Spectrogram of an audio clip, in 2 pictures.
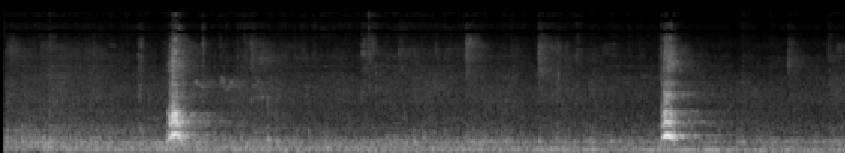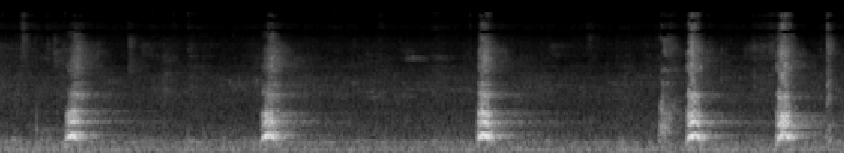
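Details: Dog, either a South African Boerboel or an American Bully, giving single deep barks spaced several seconds apart, seven in all, the last two coming closer together, over a quiet low background hum.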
